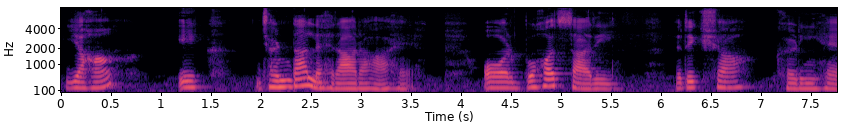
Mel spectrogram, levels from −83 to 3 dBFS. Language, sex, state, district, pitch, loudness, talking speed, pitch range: Hindi, female, Bihar, Madhepura, 160 Hz, -34 LUFS, 95 wpm, 140-175 Hz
